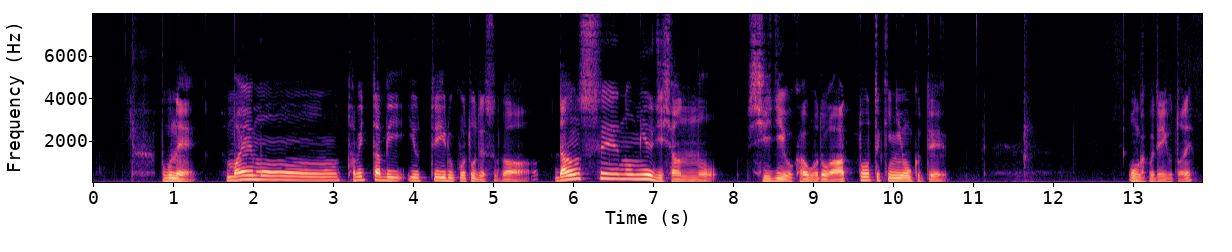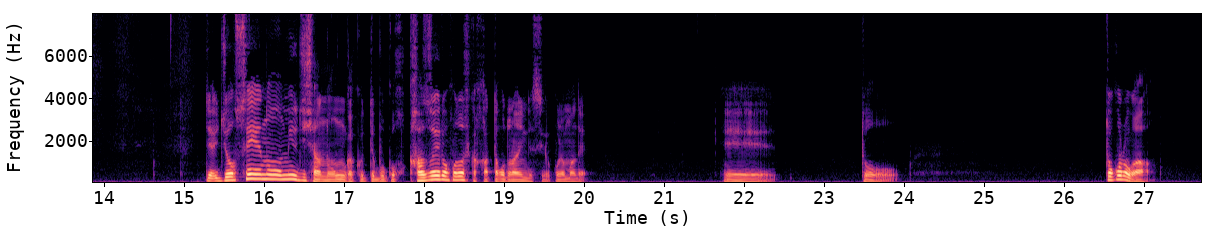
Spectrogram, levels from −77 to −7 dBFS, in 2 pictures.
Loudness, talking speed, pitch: -20 LUFS, 210 characters per minute, 95 Hz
